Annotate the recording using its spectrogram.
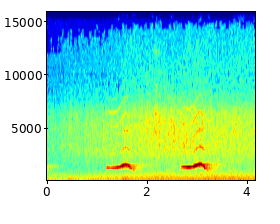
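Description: A bird calling twice, about a second and a half apart. Each call is a short, faint whistle that rises and then drops.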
